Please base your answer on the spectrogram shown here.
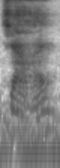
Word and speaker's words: Jai: So it's actually pronounced Jai.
